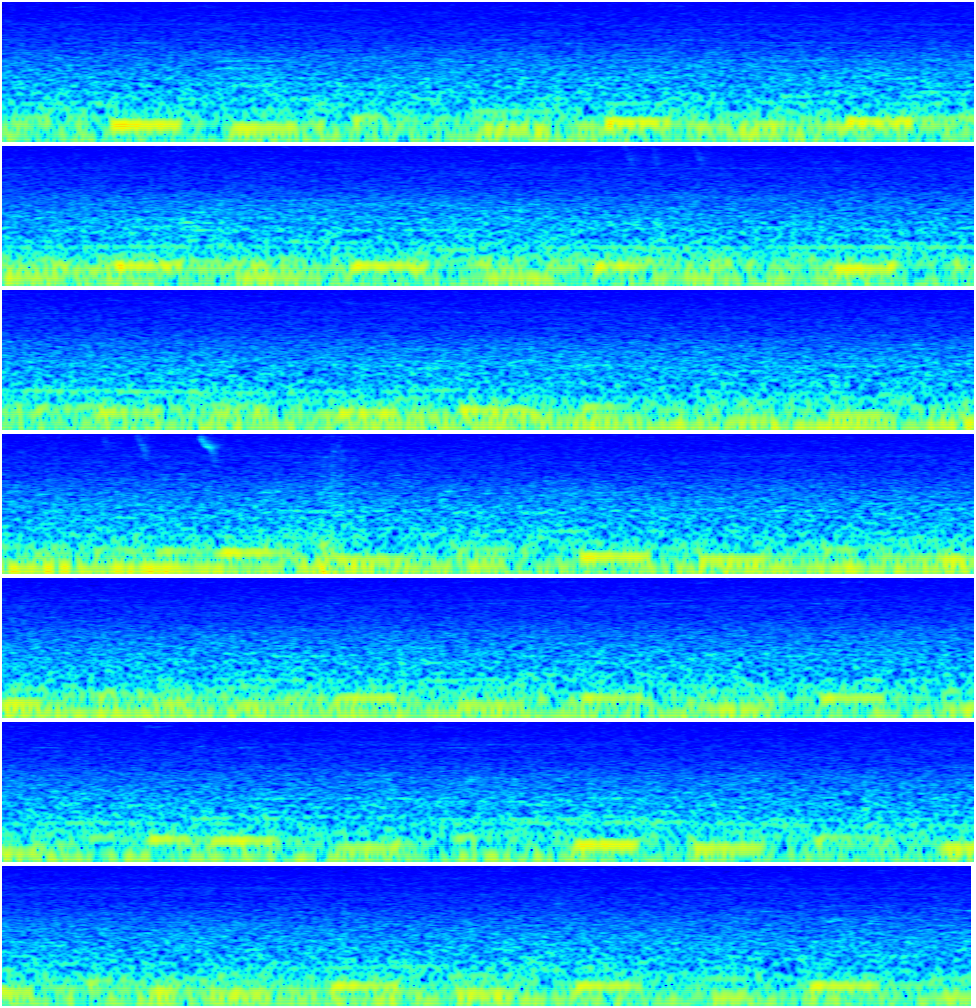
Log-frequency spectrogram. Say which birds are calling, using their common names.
unidentified bird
